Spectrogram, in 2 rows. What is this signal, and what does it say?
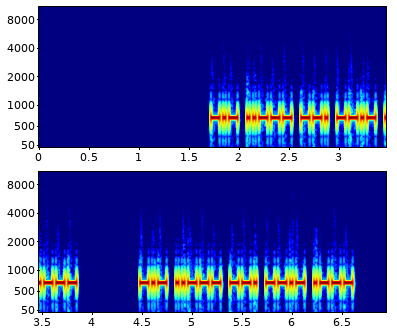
Morse code, heard as a keyed tone, about 40 wpm, 700 Hz. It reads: K2GQJ K2GQJ
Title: USA Call Signs - 5 Characters - Repeated 2x - 40wpm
